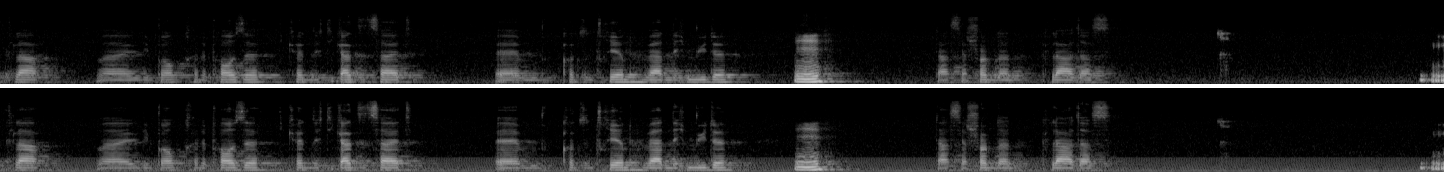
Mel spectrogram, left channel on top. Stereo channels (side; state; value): right; noise; hum, 16 dB below the sound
